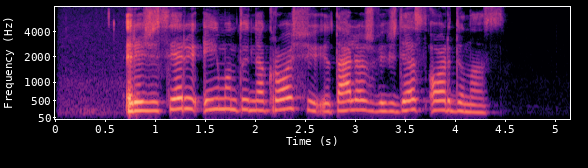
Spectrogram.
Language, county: Lithuanian, Vilnius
